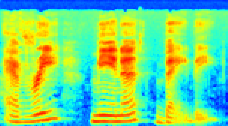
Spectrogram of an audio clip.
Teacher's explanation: atenção que esse e do meio não é pronunciado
